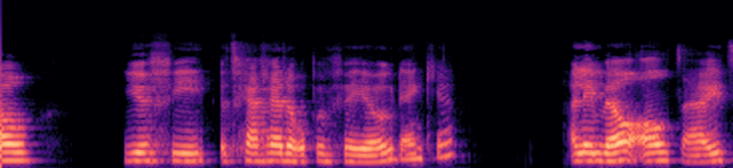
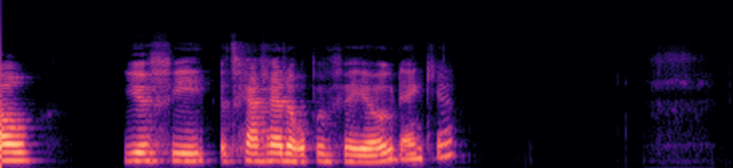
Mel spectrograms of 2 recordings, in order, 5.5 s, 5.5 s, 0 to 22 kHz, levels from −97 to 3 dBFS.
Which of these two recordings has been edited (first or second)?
first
